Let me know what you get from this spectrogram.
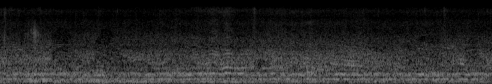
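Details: Honey bee colony in a hive 17 days after splitting: a dense, steady buzzing drone with a low hum and a brighter band above it, unbroken for the whole stretch.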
